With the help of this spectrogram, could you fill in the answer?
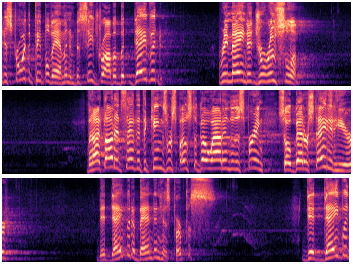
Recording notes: Recorded live during our Sunday morning service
